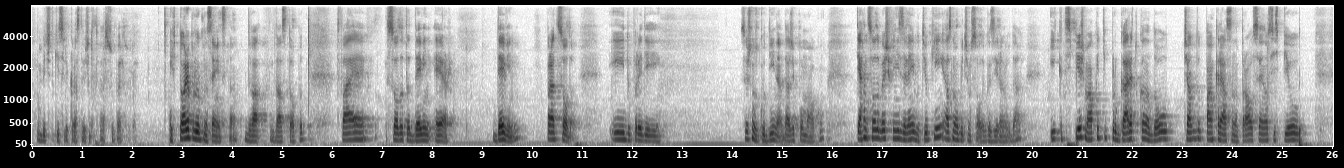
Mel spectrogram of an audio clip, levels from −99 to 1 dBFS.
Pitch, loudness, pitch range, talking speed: 140 Hz, -23 LUFS, 115-155 Hz, 135 wpm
